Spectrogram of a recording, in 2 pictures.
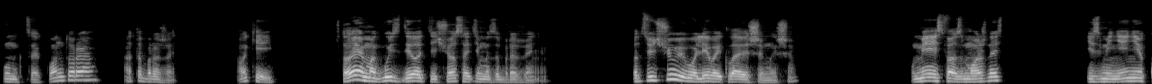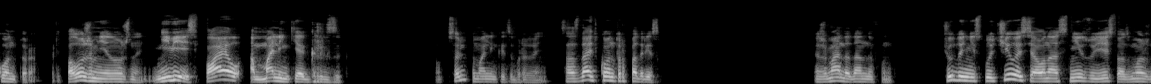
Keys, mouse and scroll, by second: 1.1 click, 2.7 middle click, 6.3 click, 18.7 click.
